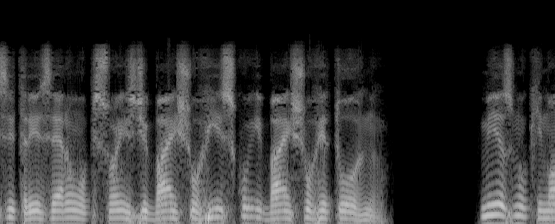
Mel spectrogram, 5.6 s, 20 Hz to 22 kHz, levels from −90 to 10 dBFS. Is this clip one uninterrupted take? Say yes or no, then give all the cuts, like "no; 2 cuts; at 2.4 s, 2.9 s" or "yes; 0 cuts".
yes; 0 cuts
